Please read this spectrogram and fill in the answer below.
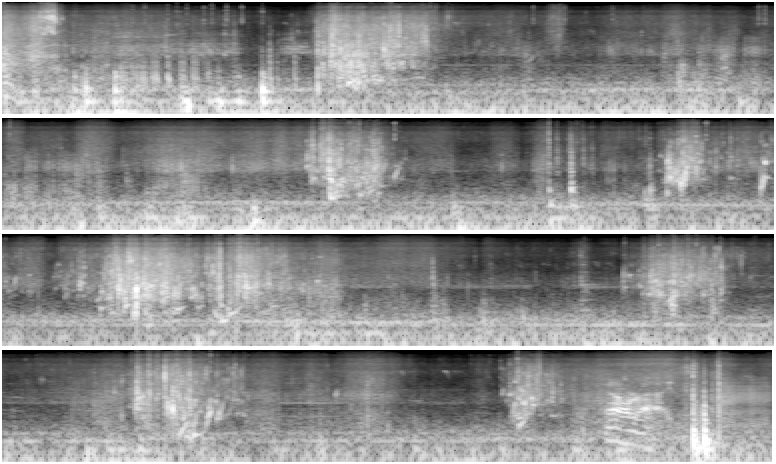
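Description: A hooked bass being fought and reeled in from a kayak: short bursts of noise every few seconds over a low steady rumble.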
